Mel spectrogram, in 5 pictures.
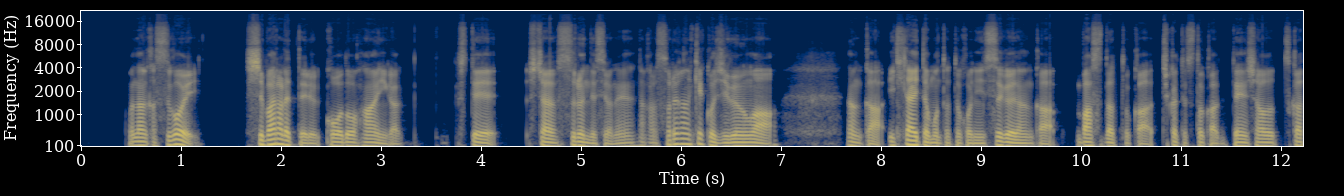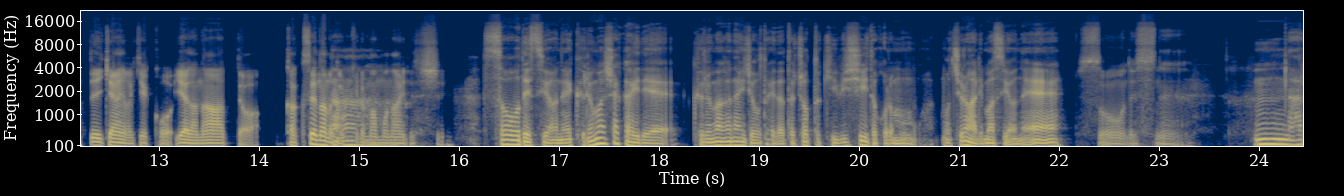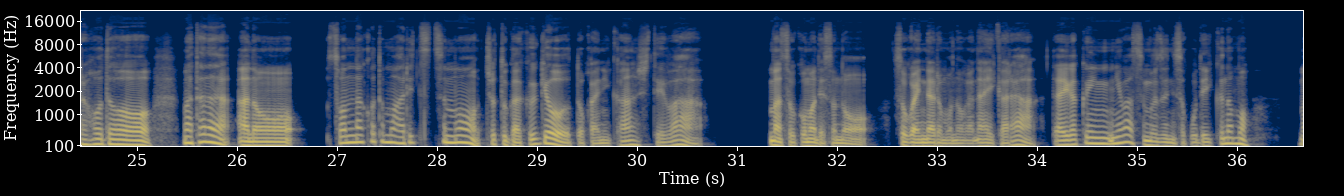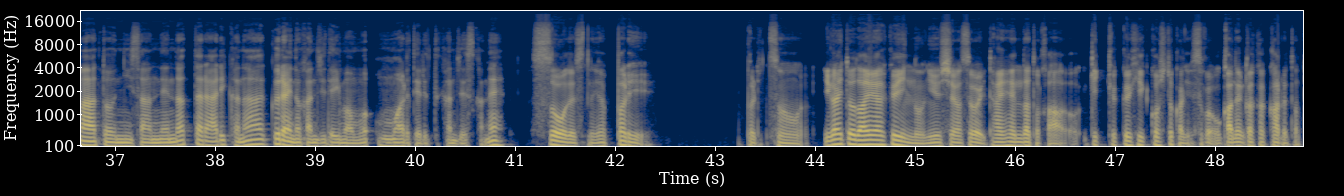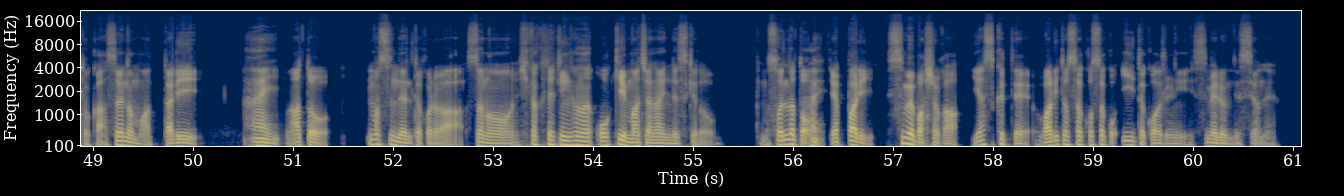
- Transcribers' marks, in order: none
- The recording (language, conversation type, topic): Japanese, advice, 引っ越して新しい街で暮らすべきか迷っている理由は何ですか？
